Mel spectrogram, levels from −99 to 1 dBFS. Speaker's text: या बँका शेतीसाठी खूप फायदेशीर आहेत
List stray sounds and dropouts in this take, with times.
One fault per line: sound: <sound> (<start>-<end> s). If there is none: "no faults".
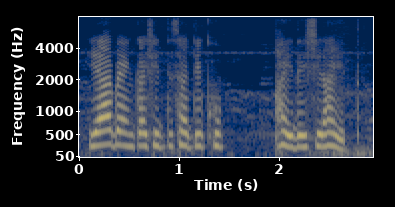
no faults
